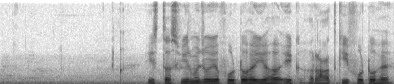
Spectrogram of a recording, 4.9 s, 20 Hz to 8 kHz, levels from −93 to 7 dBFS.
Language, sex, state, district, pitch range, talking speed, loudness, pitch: Hindi, male, Chhattisgarh, Raipur, 150-160 Hz, 160 wpm, -14 LUFS, 155 Hz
